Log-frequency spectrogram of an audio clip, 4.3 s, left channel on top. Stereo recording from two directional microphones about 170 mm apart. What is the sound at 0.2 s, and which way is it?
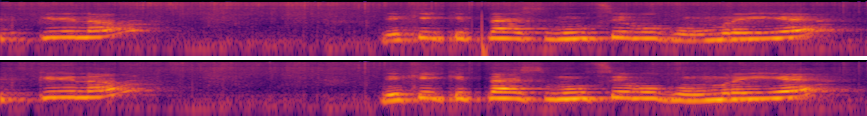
Stir, 50° right (ahead or behind).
